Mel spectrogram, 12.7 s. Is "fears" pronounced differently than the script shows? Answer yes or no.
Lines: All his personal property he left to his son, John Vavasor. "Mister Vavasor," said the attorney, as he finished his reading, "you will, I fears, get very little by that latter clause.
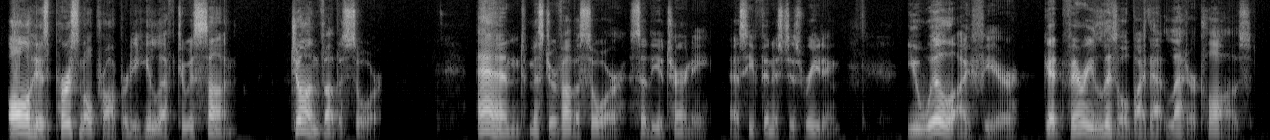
yes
